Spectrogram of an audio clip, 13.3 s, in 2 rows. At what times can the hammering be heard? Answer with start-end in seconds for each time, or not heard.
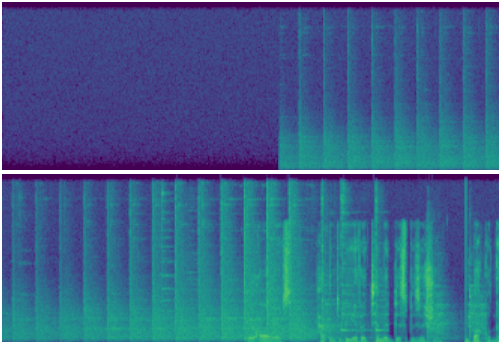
3.6-13.1.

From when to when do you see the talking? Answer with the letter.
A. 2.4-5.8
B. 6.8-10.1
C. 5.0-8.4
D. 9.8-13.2
D.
